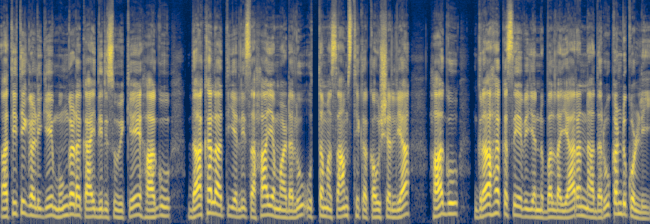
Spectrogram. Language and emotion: Kannada, neutral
